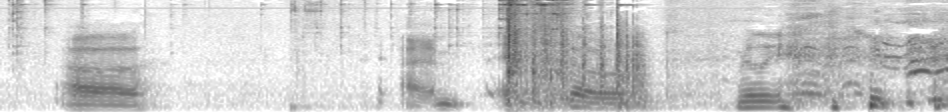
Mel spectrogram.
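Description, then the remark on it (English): A short metallic jingle of keys being set down on a table, a brief bright rattle lasting under a second, with bursts of laughter before and after it. “I just put the keys on the table.”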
